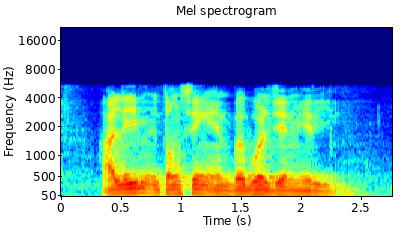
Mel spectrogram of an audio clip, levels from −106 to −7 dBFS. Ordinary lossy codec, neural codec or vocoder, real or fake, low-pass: Opus, 64 kbps; none; real; 5.4 kHz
